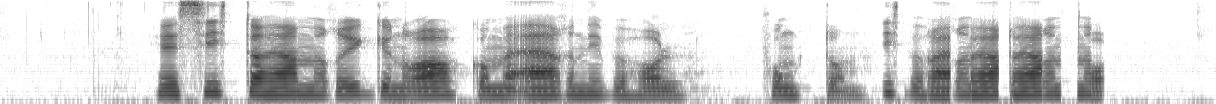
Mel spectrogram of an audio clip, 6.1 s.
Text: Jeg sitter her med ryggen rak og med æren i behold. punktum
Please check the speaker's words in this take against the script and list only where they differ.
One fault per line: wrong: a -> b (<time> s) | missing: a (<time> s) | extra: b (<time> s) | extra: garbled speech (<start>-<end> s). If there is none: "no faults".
extra: garbled speech (4.4-5.5 s)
